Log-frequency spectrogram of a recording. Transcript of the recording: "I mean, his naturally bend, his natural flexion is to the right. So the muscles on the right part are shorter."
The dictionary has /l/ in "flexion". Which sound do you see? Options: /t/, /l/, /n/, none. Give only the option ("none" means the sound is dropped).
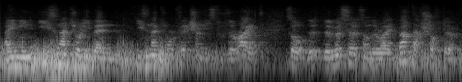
none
